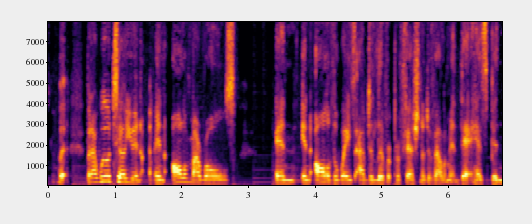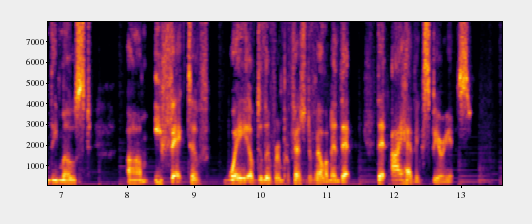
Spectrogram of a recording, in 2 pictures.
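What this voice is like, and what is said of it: North Carolina Southern accent. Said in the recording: “I'm like hearing your accent here again ... I am proudly from a little bitty town in northeastern North Carolina”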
